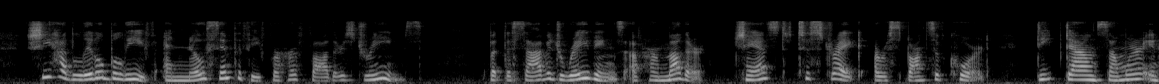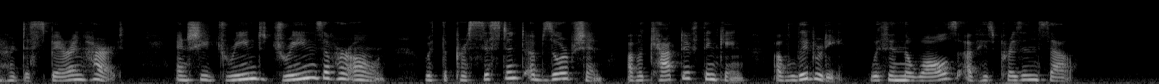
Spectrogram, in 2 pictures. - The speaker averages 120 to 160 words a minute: Yes, average, 140 wpm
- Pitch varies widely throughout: No, average, 4.1 semitones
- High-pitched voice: Yes, high, 210 Hz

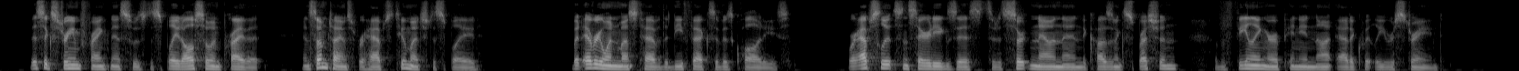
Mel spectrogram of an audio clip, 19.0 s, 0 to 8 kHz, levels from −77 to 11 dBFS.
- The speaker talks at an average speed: Yes, average, 145 wpm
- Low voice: Yes, low, 105 Hz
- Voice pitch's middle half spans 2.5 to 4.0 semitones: Yes, average, 3.6 semitones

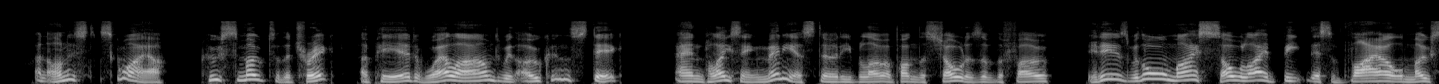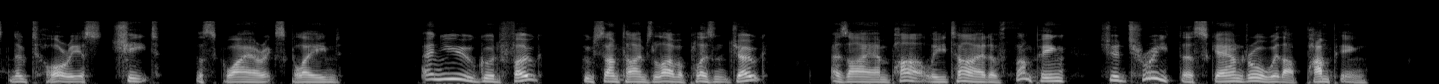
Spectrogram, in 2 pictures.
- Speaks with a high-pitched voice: No, low, 135 Hz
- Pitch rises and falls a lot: Yes, wide, 7.4 semitones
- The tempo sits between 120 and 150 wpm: Yes, average, 140 wpm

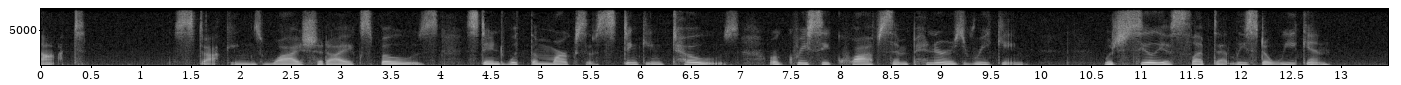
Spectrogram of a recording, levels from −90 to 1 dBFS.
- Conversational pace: No, slow, 120 wpm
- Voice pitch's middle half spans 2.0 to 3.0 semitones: Yes, average, 2.7 semitones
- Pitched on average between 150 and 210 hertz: Yes, high, 190 Hz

